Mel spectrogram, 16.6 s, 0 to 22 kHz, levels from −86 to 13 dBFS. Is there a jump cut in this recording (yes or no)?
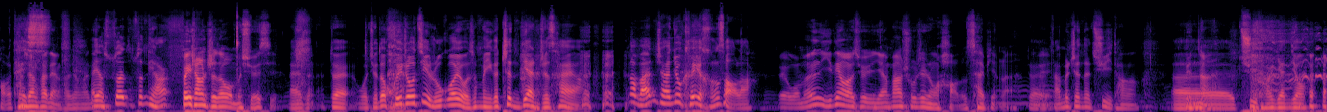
no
